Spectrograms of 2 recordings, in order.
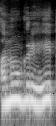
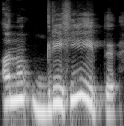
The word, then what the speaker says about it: अनुगृहीत: और एक शब्द है अनुग्रहित, और अनुग्रहित अपने आप में उच्चारण ही गलत है, सही उच्चारण है अनुगृहीत, यानी गौ में ई की री की मात्रा लगेगी, अनुगृहीत होगा तब ये सही शब्द होगा।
